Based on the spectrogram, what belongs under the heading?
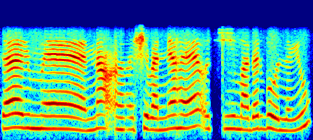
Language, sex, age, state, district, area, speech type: Hindi, female, 18-30, Madhya Pradesh, Gwalior, rural, conversation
